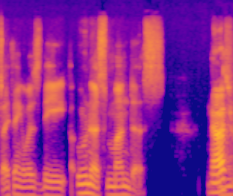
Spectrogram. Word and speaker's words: unus mundus: But he also argued for, and I'll probably slaughter the pronunciation of this, I think it was the unus mundus.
